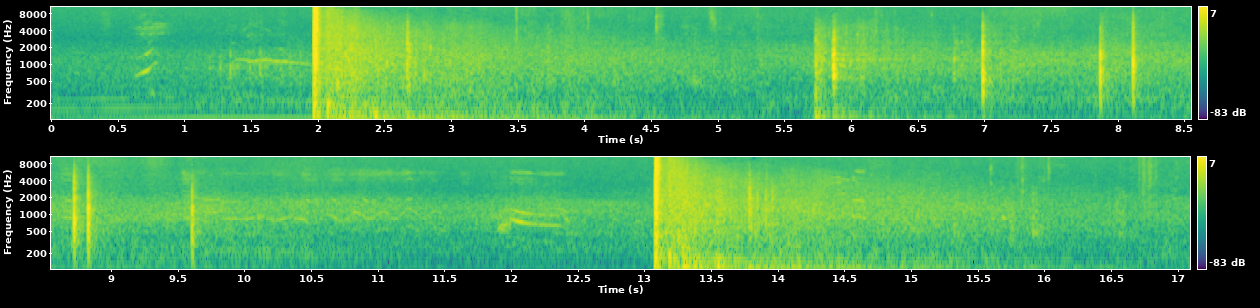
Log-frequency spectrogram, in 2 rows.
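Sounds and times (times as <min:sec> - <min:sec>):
firework burst rumble: 0:01.7 - 0:10.3, 0:13.0 - 0:16.7
firework pops and cracks: 0:02.0 - 0:09.8.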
